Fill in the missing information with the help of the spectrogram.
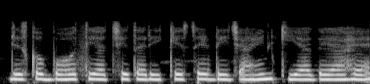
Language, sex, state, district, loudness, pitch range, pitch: Hindi, female, Jharkhand, Deoghar, -11 LUFS, 225-240 Hz, 230 Hz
